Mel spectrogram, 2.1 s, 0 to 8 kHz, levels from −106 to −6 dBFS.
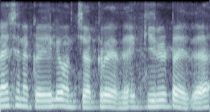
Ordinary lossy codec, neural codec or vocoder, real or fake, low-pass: none; vocoder, 22.05 kHz, 80 mel bands, HiFi-GAN; fake; 7.2 kHz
